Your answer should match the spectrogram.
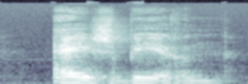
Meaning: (verb) to pace back and forth; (noun) plural of ijsbeer
- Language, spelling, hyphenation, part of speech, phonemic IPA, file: Dutch, ijsberen, ijs‧be‧ren, verb / noun, /ˈɛi̯sˌbeː.rə(n)/, Nl-ijsberen.ogg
